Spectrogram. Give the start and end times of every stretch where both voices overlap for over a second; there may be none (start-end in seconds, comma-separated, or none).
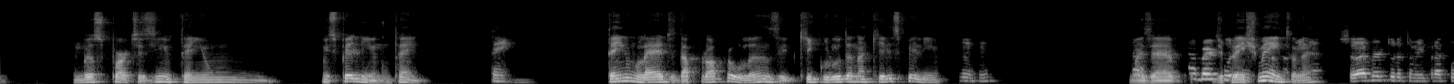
11.3-13.2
